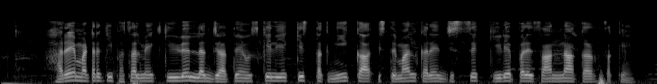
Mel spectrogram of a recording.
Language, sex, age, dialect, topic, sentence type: Hindi, male, 18-24, Awadhi Bundeli, agriculture, question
